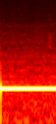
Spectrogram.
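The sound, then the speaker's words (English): A pure sine tone plays the fundamental, or first harmonic, as a brief, steady, unwavering single pitch that is clean and fairly loud from start to end. “that first trace is the fundamental. Yeah, that's also known as the first harmonic, and that sounds like this.”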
